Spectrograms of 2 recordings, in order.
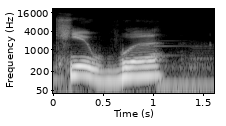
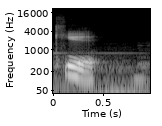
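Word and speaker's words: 九: as always it's not q woo there's no w on the end there it's not q it's q alright and even me i'm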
